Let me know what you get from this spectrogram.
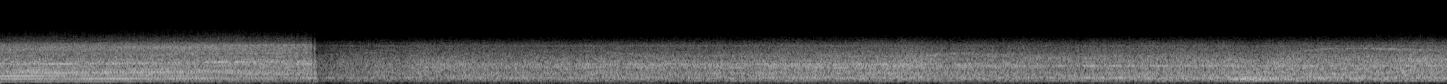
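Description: Rover 2000's two-litre four-cylinder overhead-cam engine running on the test bench, its pitch slowly rising. About three seconds in the sound cuts abruptly to a steady, rougher mechanical drone.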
